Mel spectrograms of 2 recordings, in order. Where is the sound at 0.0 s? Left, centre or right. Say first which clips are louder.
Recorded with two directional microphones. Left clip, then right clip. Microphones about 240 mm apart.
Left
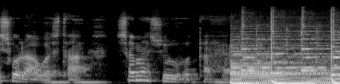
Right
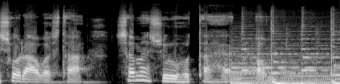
Right 14 dB; right.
